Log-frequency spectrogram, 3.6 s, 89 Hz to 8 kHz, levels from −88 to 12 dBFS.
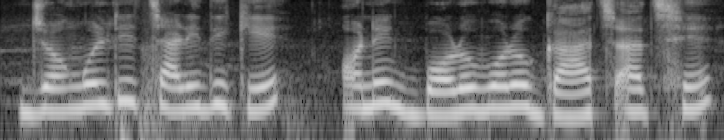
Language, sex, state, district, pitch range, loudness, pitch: Bengali, female, West Bengal, Alipurduar, 230-270 Hz, -13 LUFS, 250 Hz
